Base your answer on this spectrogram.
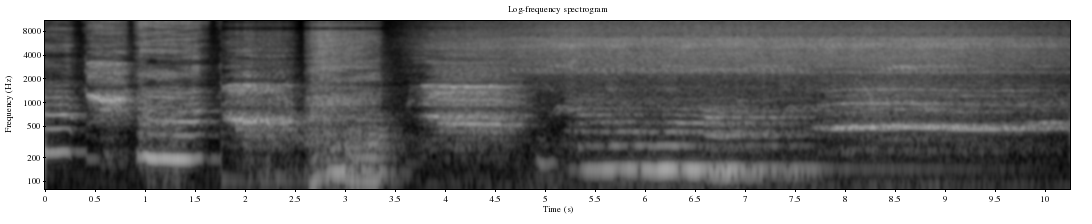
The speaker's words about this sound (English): For example, there was the gentle brachiosaurs. That's the one with the long neck for eating leaves out of tall trees. To create their sound, the designers took hawing donkeys, and they slowed it down until it became a graceful song.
